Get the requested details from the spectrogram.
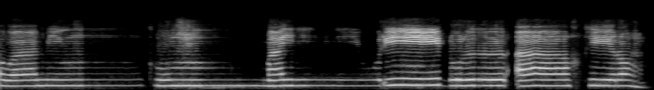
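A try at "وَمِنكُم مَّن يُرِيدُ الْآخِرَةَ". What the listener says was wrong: Ra-nya ditebalkan ya. Wa monyong lagi bibirnya, makhrajnya, tapi dilembutkan lagi.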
